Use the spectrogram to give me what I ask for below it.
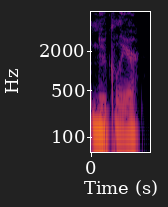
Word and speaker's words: nuclear: makes sense um yeah my chat is giving me for the way I pronounce nuclear oh yeah know I had your chat I said like nucular whatever you that's how we pronounce it in Virginia yeah um my chat's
